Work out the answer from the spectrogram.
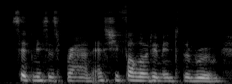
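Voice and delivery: plain reading voice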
